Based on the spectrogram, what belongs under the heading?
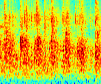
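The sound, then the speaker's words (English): A crowd claps their hands together in a steady, dense patter of applause, fairly soft overall with scattered sharper claps standing out, and no voices over it. “If you would, clap your hands, and then you may be seated.”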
